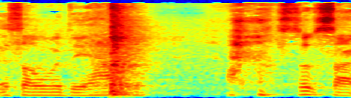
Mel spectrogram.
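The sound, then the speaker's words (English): A chair shifts with a brief creak and knock partway through as the person sitting on it messes around with it, while that person talks and laughs. “I'm just messing around with the chair while I'm doing this.”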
